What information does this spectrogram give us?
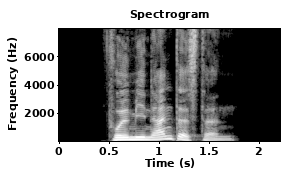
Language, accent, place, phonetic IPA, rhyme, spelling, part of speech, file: German, Germany, Berlin, [fʊlmiˈnantəstn̩], -antəstn̩, fulminantesten, adjective, De-fulminantesten.ogg
- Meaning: 1. superlative degree of fulminant 2. inflection of fulminant: strong genitive masculine/neuter singular superlative degree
